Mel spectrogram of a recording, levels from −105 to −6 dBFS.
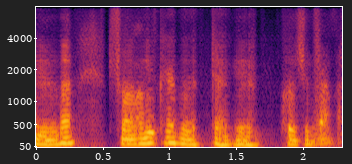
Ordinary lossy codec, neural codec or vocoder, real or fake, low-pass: none; codec, 16 kHz, 0.5 kbps, FreqCodec, smaller model; fake; none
